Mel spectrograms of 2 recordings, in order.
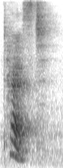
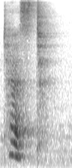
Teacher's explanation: we have to make the aspirated T sound like when the T is at the beginning of a word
